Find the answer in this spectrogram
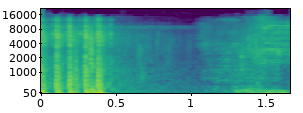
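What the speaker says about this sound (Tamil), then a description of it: "அந்த மிஷின் கன் எடுத்துக்கோ." Machine gun fire in a video game, a quick burst of four or five rapid shots up close, then a fading tail and low background rumble.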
